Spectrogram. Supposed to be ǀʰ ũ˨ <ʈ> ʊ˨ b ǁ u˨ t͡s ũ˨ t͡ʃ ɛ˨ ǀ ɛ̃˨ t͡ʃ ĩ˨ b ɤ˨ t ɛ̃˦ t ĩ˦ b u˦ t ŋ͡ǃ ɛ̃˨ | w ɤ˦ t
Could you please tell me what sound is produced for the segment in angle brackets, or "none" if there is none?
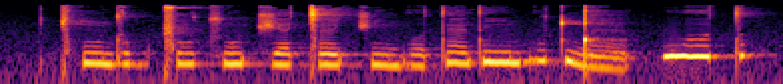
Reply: d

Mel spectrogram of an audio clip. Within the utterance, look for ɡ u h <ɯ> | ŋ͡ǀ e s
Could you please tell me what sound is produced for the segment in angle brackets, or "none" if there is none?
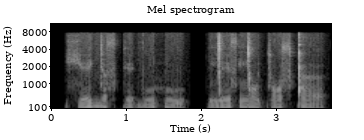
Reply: u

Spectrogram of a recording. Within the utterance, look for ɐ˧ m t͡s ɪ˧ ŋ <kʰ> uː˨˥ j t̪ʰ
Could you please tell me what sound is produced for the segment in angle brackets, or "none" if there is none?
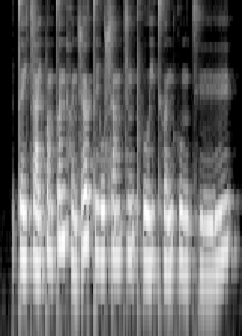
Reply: pʰ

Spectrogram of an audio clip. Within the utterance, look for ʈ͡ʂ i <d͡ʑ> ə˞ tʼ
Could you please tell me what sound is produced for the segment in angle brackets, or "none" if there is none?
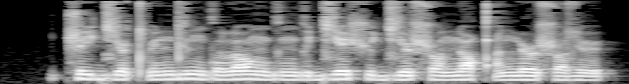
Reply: d͡ʑ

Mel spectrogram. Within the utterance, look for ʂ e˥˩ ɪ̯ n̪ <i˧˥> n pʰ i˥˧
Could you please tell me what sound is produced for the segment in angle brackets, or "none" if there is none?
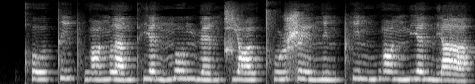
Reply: i˨˩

